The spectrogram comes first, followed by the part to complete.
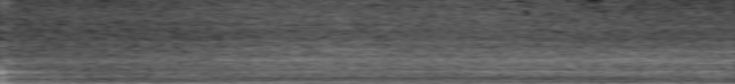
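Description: Road traffic: a steady low engine rumble of passing vehicles.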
